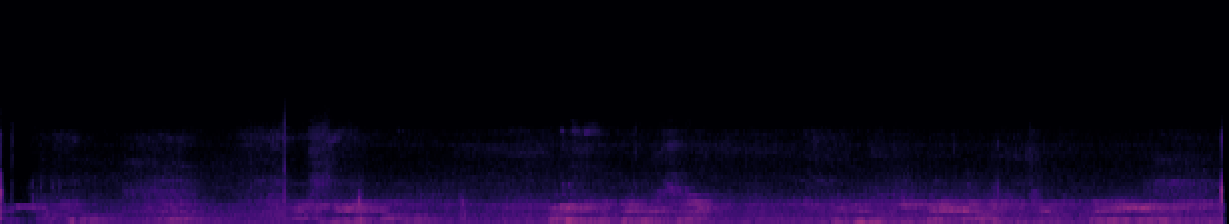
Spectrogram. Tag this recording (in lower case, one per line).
speech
